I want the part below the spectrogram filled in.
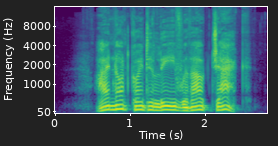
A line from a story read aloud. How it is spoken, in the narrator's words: Will said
